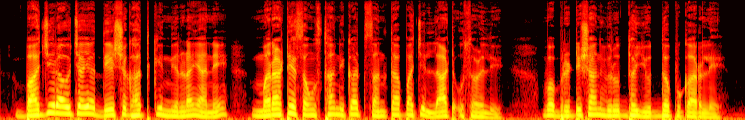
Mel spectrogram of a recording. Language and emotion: Marathi, neutral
